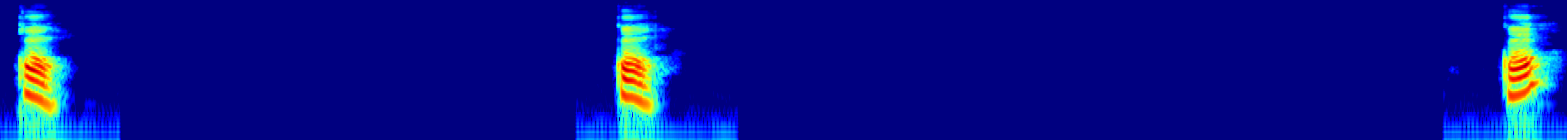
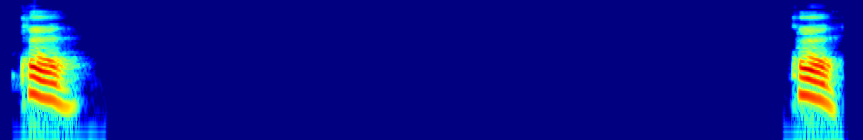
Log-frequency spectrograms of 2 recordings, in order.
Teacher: [Q] is a hard sound. The back of the tongue rises toward the throat and blocks the air, then it releases the air forcefully producing the [Q] sound with NO aspiration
